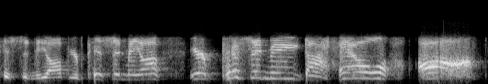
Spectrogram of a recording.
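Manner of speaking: building anger. Real, not acted. Radio host fed up with prank callers, anger building. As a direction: start muted, build with each repeat.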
